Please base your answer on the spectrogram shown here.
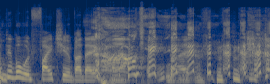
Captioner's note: all laughing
